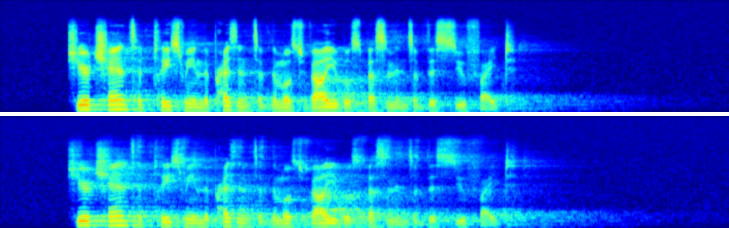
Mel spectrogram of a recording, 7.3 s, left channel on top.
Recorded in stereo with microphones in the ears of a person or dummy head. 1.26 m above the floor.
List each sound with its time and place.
0.7 s a man speaking: 30° left (ahead or behind), 0.6 m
